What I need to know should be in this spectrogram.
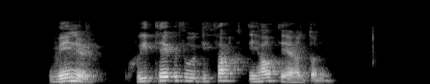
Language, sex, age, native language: Icelandic, male, 30-39, Icelandic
